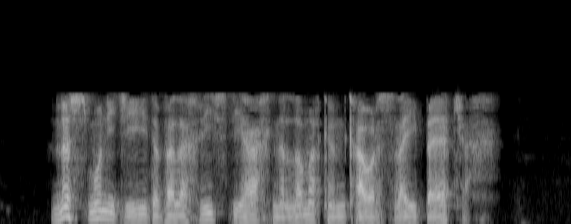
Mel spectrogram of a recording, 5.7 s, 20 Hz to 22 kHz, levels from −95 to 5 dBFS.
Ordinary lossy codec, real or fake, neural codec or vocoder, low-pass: AAC, 16 kbps; real; none; 7.2 kHz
